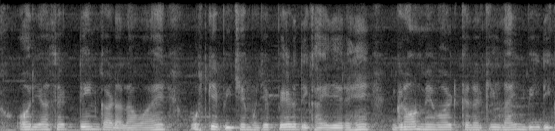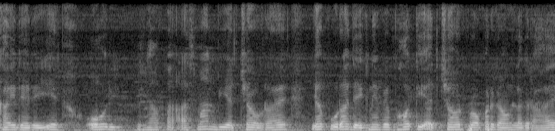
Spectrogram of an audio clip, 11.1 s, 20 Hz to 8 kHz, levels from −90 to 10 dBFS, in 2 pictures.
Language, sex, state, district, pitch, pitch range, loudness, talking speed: Hindi, male, Jharkhand, Jamtara, 140 Hz, 130-150 Hz, -17 LUFS, 265 wpm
